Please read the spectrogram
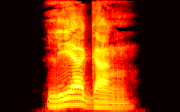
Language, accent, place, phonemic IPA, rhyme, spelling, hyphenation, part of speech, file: German, Germany, Berlin, /ˈleːɐ̯ˌɡaŋ/, -ɐ̯ɡaŋ, Lehrgang, Lehr‧gang, noun, De-Lehrgang.ogg
- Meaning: educational course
